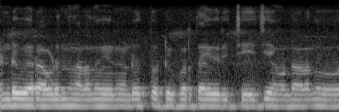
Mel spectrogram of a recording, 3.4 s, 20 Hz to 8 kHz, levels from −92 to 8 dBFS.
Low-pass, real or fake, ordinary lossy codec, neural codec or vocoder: 7.2 kHz; real; none; none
